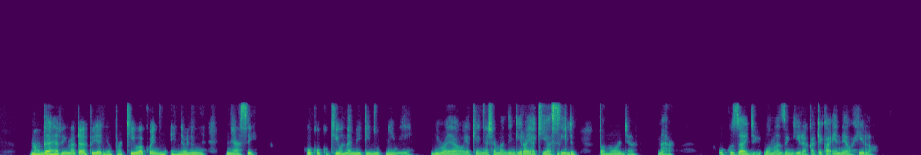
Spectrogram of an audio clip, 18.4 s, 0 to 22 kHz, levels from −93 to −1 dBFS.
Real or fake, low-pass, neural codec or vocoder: fake; 7.2 kHz; codec, 16 kHz, 1.1 kbps, Voila-Tokenizer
